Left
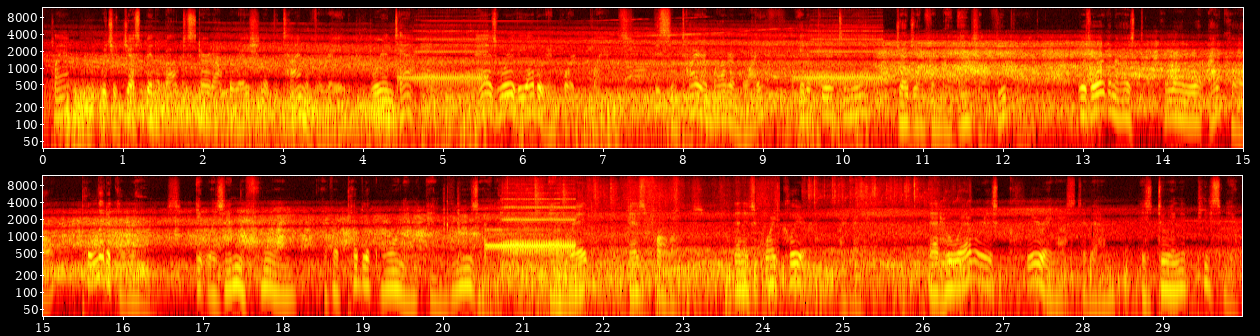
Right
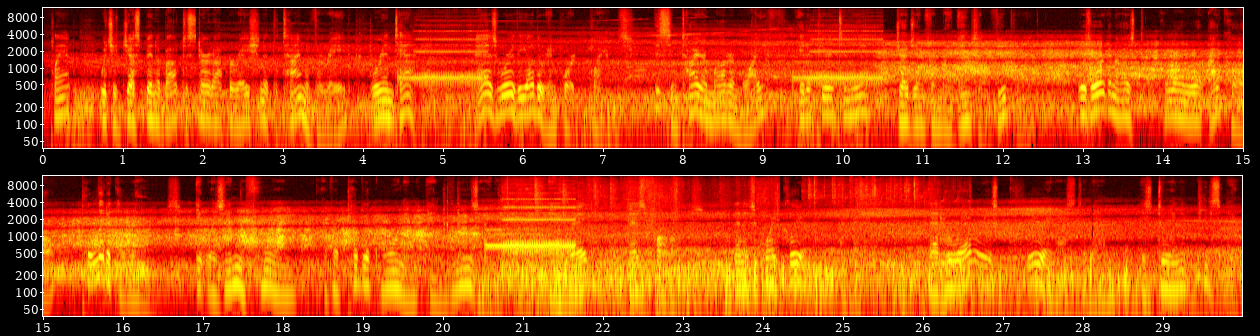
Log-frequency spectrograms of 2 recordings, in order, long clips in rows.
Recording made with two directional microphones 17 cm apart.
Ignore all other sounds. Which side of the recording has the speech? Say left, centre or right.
centre.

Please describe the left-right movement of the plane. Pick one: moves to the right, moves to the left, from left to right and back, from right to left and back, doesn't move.
moves to the right.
